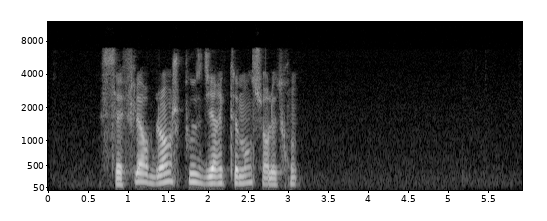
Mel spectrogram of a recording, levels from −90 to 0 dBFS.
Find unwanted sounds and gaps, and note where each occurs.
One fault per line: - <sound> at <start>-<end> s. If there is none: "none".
none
